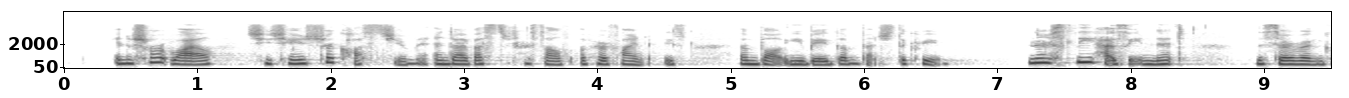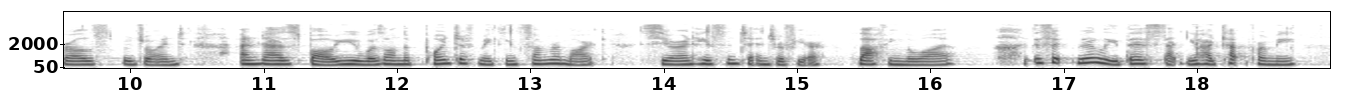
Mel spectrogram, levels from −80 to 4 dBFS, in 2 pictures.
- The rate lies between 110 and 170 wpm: No, average, 195 wpm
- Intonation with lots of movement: No, average, 2.8 semitones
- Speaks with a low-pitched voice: No, high, 200 Hz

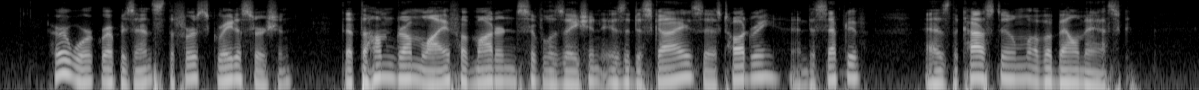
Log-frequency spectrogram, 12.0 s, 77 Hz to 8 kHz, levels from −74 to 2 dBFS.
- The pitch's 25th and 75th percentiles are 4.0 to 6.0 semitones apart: Yes, average, 4.4 semitones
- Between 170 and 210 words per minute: No, average, 140 wpm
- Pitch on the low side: Yes, low, 115 Hz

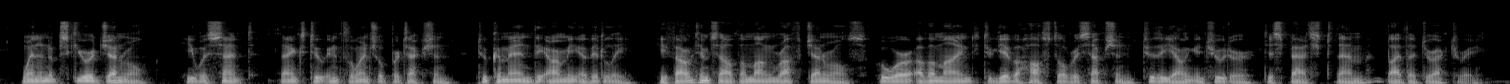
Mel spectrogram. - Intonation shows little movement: Yes, narrow, 1.9 semitones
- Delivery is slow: No, average, 165 wpm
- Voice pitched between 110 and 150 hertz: No, very low, 75 Hz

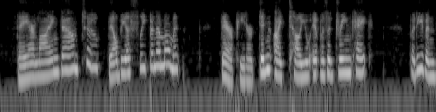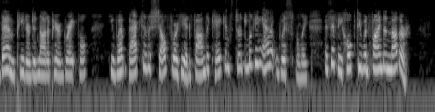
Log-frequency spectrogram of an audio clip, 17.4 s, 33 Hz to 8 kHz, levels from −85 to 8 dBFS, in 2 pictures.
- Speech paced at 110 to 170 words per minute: No, average, 195 wpm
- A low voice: No, high, 225 Hz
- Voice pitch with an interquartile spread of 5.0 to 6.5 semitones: Yes, wide, 5.6 semitones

